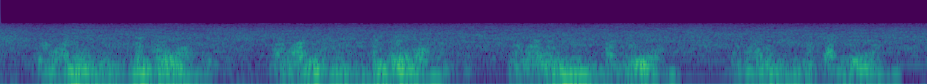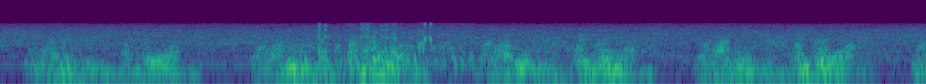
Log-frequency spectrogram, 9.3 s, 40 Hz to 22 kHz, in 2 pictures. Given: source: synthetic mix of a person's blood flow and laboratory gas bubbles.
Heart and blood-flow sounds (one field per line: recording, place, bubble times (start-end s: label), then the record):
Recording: Doppler ultrasound of blood flow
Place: precordium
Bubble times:
6.11-7.02 s: bubbles
From the record:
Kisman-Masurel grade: 211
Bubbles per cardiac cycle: several, 3 to 8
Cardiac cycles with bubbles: 1 to 10%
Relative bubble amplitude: barely perceptible (0.100 to 0.250)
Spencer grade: 1 (occasional bubble signal discernible with the cardiac motion signal, with majority of cardiac periods free of bubbles)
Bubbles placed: only in the low amplitude regions of the cardiac cycle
